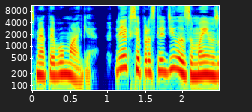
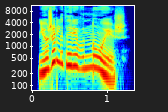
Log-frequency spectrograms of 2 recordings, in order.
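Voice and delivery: indignant fury; 7 semitones higher than usual. A narrator's reading. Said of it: "Рит кипит от ярости и с возмущением говорит".

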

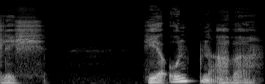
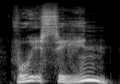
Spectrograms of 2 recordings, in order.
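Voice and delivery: louder, higher desperate call; 5 semitones higher, 8 dB louder than usual. A narrator's reading. The Emperor waking from his dream, calling out loudly. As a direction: cry it out into the empty room. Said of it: "rief der Kaiser".

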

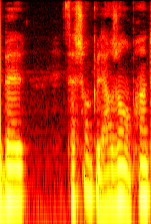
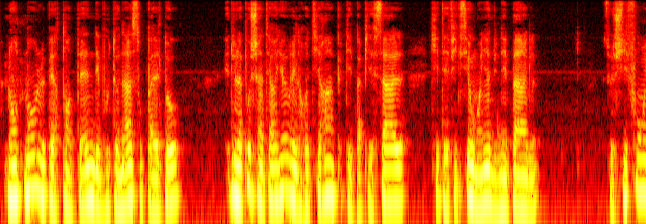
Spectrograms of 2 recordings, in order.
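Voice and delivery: usual speaking voice

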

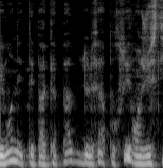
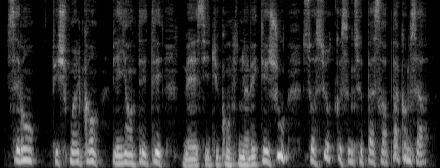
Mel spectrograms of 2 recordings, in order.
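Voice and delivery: high-pitched, exasperated warning; irritated dismissal; 7 semitones higher than usual. A narrator's reading. Mayor dismissing stubborn widower with a warning, irritated. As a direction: send the stubborn fellow packing.

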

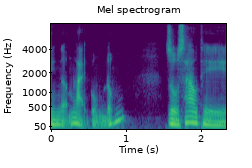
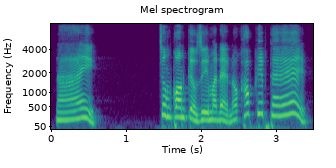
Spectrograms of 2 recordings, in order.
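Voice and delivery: high, loud scolding wife; shrill-pitched, impatient yell at a husband; impatient calling out; 13 semitones higher, 4 dB louder than usual. A narrator's reading. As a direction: holler an irritated scolding from another room. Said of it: "sốt ruột nói vọng lên".

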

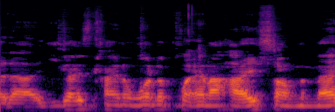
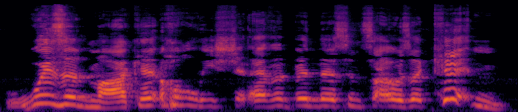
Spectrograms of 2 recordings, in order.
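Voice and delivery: excited; 9 semitones higher than usual. Acted. Excited cat character's delight.

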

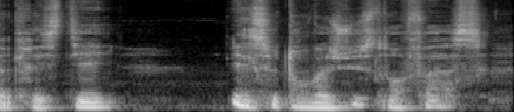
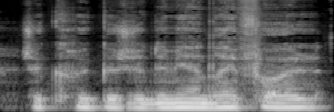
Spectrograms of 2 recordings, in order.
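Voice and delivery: plain reading voice

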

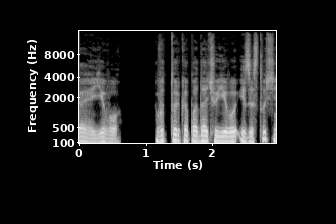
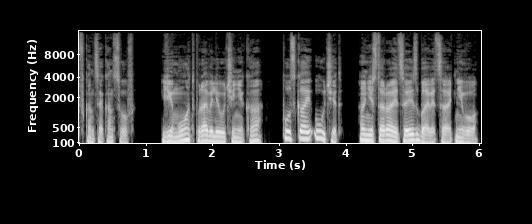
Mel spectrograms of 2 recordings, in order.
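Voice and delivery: ordinary delivery

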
